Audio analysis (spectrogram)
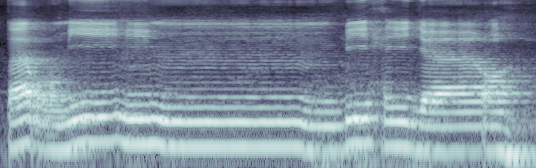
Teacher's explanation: Nah, cara membacanya adalah syafatain kita berada di makhraj huruf ba, tarmihim. Kemudian ketika makhraj atau alat ucap kita berada di huruf ba, maka disertai dengung yang muncul dari huruf mimnya. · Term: ikhfa syafawi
